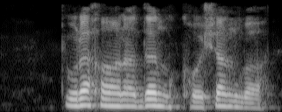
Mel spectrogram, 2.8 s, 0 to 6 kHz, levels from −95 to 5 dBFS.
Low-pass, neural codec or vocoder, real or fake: 5.4 kHz; codec, 16 kHz, 4 kbps, X-Codec, WavLM features, trained on Multilingual LibriSpeech; fake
